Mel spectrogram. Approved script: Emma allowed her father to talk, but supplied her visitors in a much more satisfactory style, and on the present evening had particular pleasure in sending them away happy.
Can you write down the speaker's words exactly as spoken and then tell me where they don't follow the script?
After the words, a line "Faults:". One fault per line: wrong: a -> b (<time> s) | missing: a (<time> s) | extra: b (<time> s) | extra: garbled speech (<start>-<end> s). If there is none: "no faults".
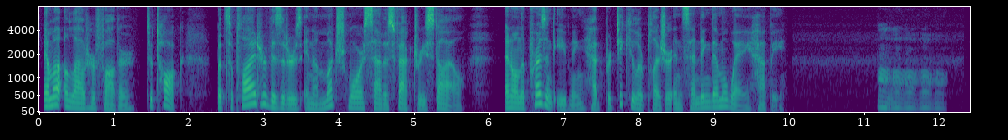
Emma allowed her father to talk, but supplied her visitors in a much more satisfactory style, and on the present evening had particular pleasure in sending them away happy.
Faults:
no faults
